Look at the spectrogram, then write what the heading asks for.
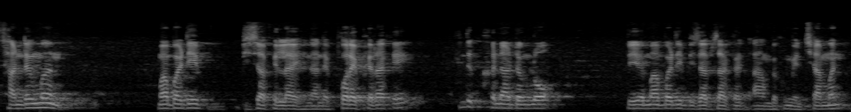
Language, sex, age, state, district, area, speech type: Bodo, male, 60+, Assam, Chirang, urban, spontaneous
